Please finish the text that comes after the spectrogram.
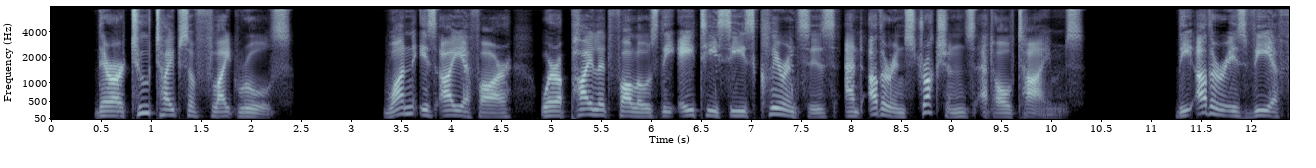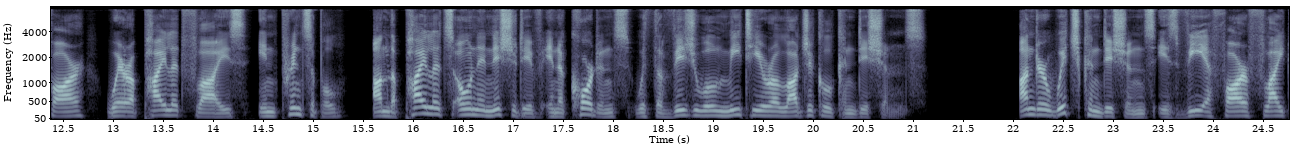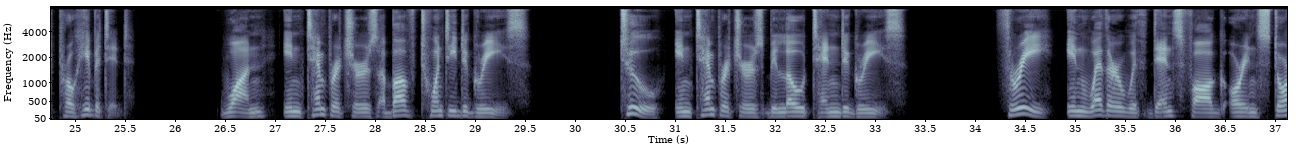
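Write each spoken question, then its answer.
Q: Under which conditions is VFR flight prohibited?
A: 3: In weather with dense fog or in storm.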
